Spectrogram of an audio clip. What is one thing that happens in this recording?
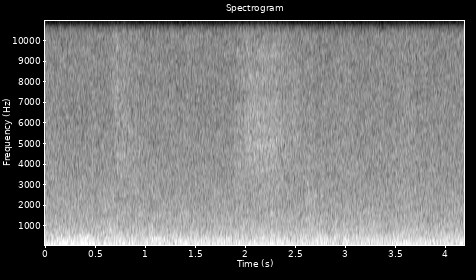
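A card is laid softly on a cloth.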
